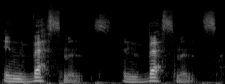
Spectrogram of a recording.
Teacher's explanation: in investment we don't pronounce the T it uh it disappears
